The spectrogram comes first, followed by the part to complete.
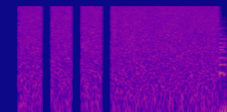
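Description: Static hiss in three short bursts about a quarter second each, then steady static from about a second in.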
